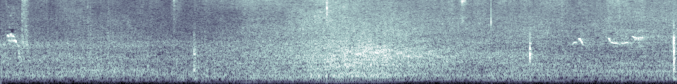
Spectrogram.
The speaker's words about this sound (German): Entschuldigung für diese Pause. So, jetzt sind die Autos wieder weg.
